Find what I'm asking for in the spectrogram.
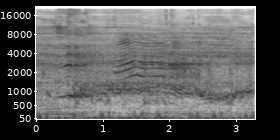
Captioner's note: screaming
